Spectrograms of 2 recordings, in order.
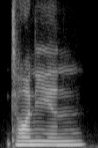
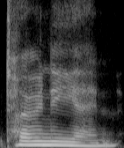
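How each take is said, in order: First: Tonian with an open "ah" in the first syllable, TAH-nee-un; first-attempt mispronunciation. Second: Tonian with a long "oh" in the first syllable, TOH-nee-un; corrected pronunciation. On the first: Host greeting a chat viewer by name, mispronounced. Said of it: "I nearly got it right". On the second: Host reading a viewer's name as they say it's pronounced, corrected. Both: Real, not acted.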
